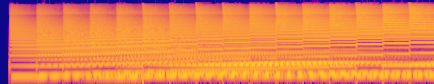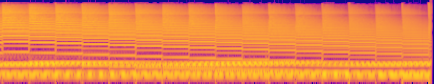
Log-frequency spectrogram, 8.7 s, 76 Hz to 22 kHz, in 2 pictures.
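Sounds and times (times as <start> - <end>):
organ playing a tune: 0.1 - 8.6.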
